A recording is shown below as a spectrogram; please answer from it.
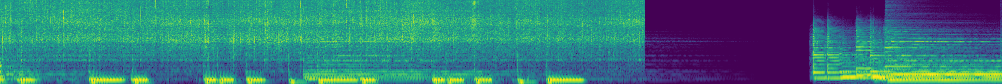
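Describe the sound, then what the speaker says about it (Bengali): Soybean chunks and mixed vegetables sizzling in a wok while being stirred, loud steady frying with rhythmic scraping, then a short silence before tonal sounds enter. "সবজি ভাজা হয়ে গেলে তার মধ্যে সয়াবিনটি দিয়ে আরও কিছুক্ষণ নেড়ে চেড়ে ভেজে দেব।"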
